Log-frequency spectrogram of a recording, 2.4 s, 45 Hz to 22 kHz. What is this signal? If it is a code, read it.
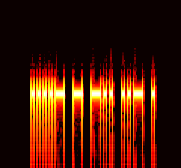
Morse code, heard as a keyed tone, about 30 wpm, 700 Hz. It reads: 4TDUE
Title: Five Challenging Letter-Number Combinations 30wpm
